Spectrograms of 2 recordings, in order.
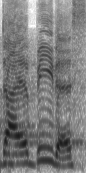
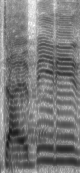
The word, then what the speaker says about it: diabetes: And so it's him saying it's not diabetes, it's diabetes.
